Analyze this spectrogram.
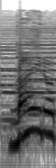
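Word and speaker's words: Milo: yeah yeah me 飲み物のミロはシンガポールではマイロと発音しますフードコートや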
